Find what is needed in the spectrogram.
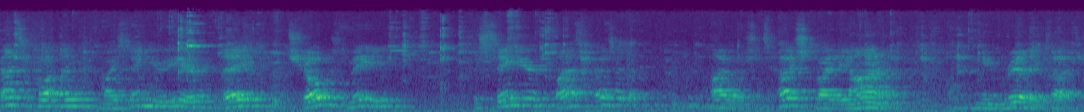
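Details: Adult man with stuttering present since at least third grade.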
